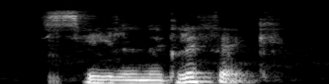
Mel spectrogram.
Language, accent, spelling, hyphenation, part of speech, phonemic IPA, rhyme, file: English, Southern England, coelanaglyphic, coel‧a‧na‧glyph‧ic, adjective, /ˌsiːlænəˈɡlɪfɪk/, -ɪfɪk, LL-Q1860 (eng)-coelanaglyphic.wav
- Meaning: In the form of cavo-rilievo (“sculpture in relief within a sinking made for the purpose, so no part of it projects beyond the surrounding surface”)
